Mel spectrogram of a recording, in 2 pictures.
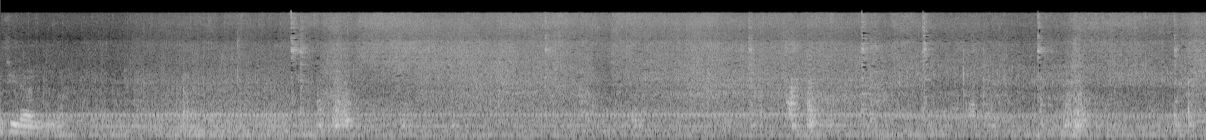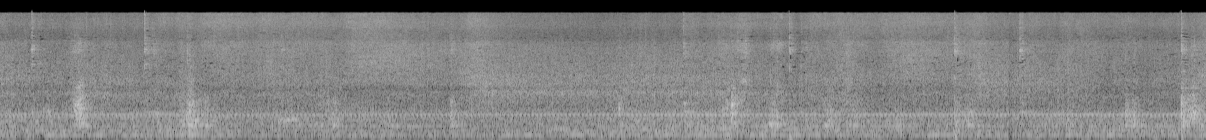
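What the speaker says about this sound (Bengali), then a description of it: "আমার সবজিগুলো সব কষানো হয়ে গিয়েছে, ভাজা হয়ে গেছে দেখুন।" Vegetables for a dudh sukto fry in a pan with a continuous sizzle, while a spatula stirs and scrapes with frequent sharp clicks throughout.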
